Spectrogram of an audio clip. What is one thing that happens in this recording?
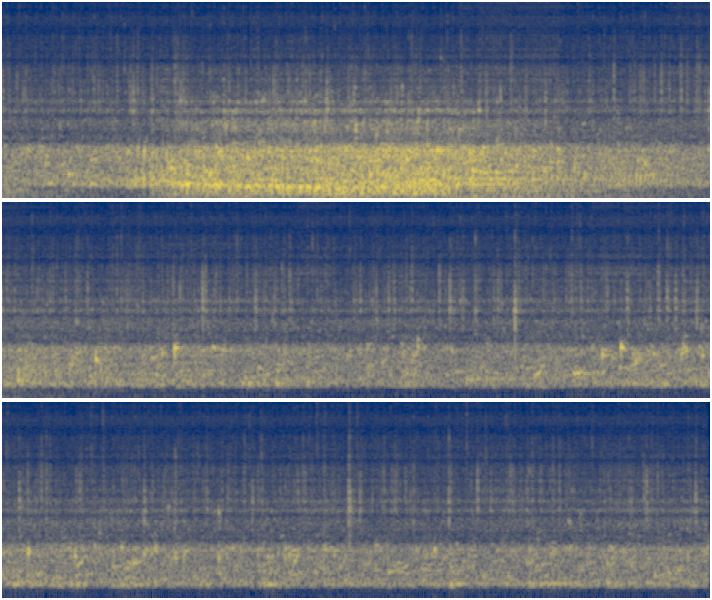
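Air bubbles rumble and gurgle close by underwater.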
